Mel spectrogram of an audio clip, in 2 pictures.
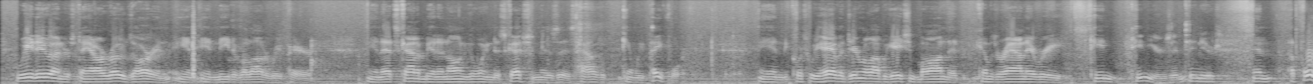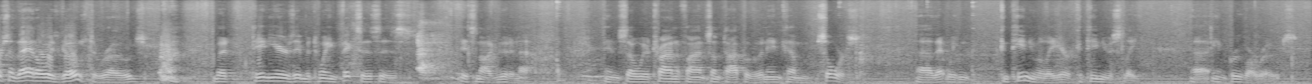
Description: Also at the meeting, Council received citizen imput on certain topics, one being the state of roads in Dewey, particularly the westside of town.
Mayor Tom Hays addressed this concern.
